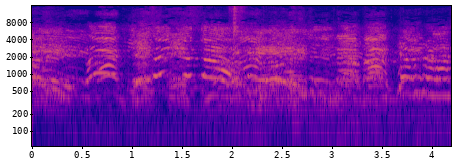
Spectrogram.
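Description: Crowd of protesters shouting slogans together, many voices overlapping in a loud, rhythmic chant.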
